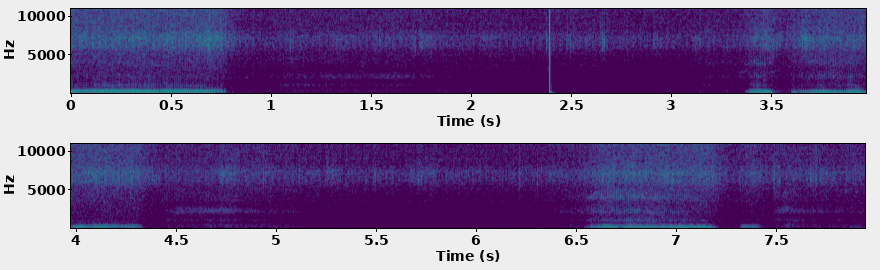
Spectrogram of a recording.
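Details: Snoring during sleep: low, rattling snores repeating at irregular intervals with quiet pauses between.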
